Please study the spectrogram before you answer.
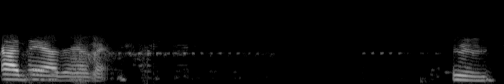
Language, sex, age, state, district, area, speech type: Malayalam, male, 45-60, Kerala, Pathanamthitta, rural, conversation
